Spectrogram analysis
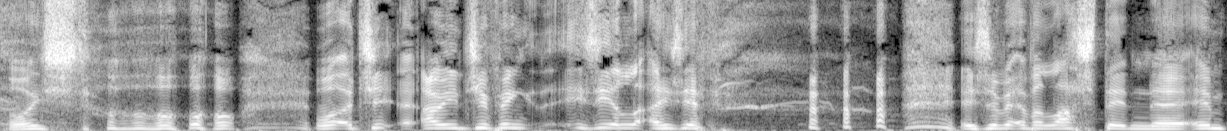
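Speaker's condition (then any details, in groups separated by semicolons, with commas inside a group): No condition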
